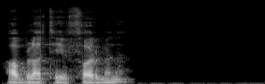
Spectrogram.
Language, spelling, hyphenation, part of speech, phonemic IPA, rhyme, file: Norwegian Bokmål, ablativformene, ab‧la‧tiv‧for‧me‧ne, noun, /ˈɑːblatiːʋfɔrmənə/, -ənə, Nb-ablativformene.ogg
- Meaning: definite plural of ablativform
